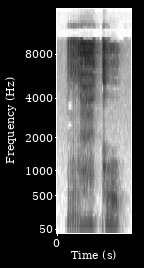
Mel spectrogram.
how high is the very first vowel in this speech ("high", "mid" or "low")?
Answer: mid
